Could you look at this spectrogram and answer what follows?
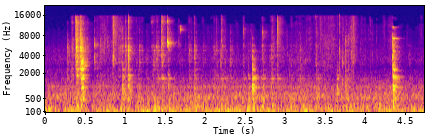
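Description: Faint, scattered light clicks and taps of hand work on a car's rear brake assembly at the hub, with the sharpest clicks about half a second in and near the end, over near silence.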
